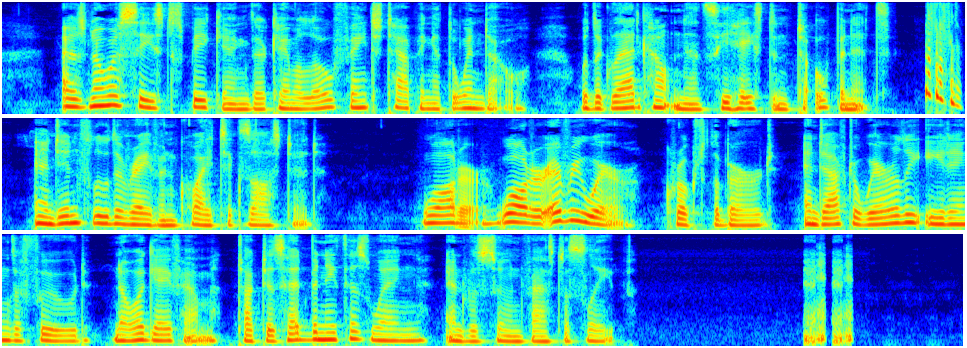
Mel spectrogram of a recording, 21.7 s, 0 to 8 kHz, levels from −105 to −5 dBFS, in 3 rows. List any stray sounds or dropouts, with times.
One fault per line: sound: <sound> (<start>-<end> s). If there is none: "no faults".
sound: chirp (6.9-7.2 s)
sound: laugh (20.5-20.8 s)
